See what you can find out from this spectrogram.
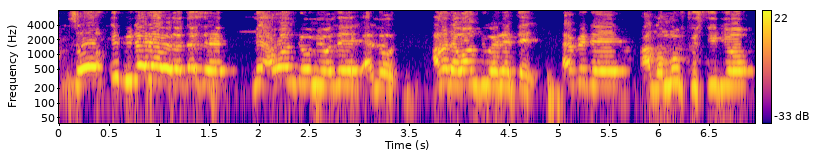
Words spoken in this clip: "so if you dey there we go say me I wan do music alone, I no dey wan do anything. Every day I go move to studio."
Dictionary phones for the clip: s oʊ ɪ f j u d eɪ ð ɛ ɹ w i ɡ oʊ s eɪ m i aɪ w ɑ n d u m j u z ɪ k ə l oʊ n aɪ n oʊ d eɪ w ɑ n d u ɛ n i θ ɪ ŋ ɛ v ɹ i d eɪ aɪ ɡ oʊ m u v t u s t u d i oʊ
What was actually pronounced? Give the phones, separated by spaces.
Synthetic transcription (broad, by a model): s oʊ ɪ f j u d eɪ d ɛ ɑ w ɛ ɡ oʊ s eɪ m i aɪ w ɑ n d u m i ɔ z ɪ ə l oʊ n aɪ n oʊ d eɪ w ɑ n d u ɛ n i t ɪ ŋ ɛ v ɹ i d eɪ aɪ ɡ oʊ m u v t u s t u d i oʊ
